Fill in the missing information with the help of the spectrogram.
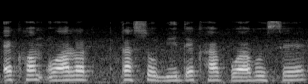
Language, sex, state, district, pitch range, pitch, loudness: Assamese, female, Assam, Sonitpur, 190-210 Hz, 195 Hz, -16 LUFS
